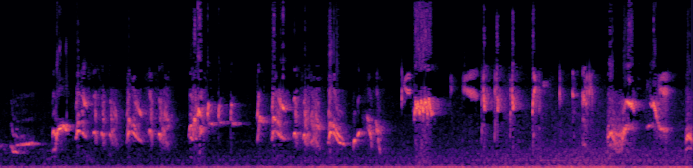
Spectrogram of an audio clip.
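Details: Orange-headed thrush song: quick runs of high, chattering and whistled notes with short rising phrases, delivered almost without pause, over a steady low hum throughout.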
